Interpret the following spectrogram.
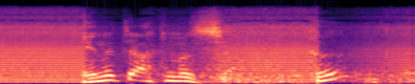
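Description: A man's voice holds one long, steady note that breaks off about half a second in. He then goes on speaking fast and forcefully in a sermon.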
